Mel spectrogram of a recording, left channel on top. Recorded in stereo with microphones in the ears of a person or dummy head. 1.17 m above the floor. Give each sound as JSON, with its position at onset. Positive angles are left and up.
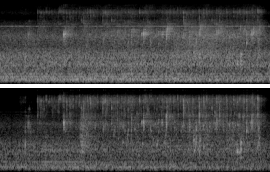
{"t": 0.2, "sound": "a running tap", "side_deg": -20, "distance_m": 0.6}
